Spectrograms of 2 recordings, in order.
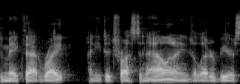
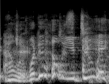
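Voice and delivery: high, fast holler; alarmed call; faster than usual. Acted. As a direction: yell across at a friend in disbelief. Calling out to Alan in panic.

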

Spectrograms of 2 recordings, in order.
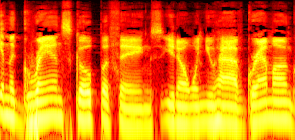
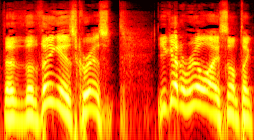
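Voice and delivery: radio voice; 5 semitones higher than usual. Acted. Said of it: "doing that voice the whole time".

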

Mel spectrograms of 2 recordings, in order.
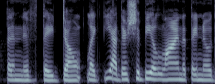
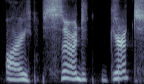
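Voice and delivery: through clenched teeth; much slower than usual. Retold or imitated. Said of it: "If she got to the clenched teeth".

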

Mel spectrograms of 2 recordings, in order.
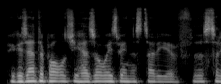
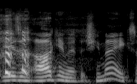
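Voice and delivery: laughing; 4 semitones higher, 10 dB louder than usual. Real, not acted. Laughing at her own mother joke.

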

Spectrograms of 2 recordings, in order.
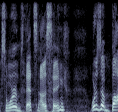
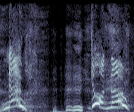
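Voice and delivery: pet protesting; 11 semitones higher, much slower than usual. Pretend. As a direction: recoil like a pet being licked. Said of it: "I'd be like".

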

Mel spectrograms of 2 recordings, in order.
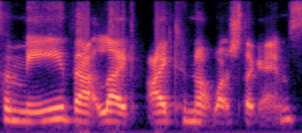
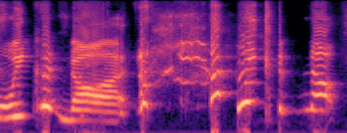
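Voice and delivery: laughing; 11 semitones higher, 3 dB louder than usual. Real, not acted. Laughing disagreement with co-host.

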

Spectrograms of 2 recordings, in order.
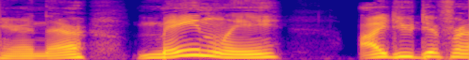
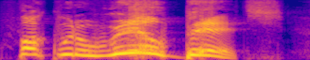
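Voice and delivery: much higher, slower, strutting bro voice; hyped-up bro boast; 11 semitones higher, slower than usual. Retold or imitated. Bragging to himself after the gym compliment, cocky high bro boast.

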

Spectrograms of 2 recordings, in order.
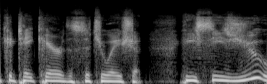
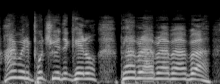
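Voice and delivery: a higher-pitched, lightly hammed-up lecturing voice; mock nagging woman; 8 semitones higher, faster than usual. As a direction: poke fun at a long-winded scolding. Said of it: "Women give paragraphs".

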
